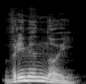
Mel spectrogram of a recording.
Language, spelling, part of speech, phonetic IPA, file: Russian, временной, adjective, [vrʲɪmʲɪˈnːoj], Ru-временной.ogg
- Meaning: time; temporal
